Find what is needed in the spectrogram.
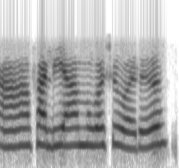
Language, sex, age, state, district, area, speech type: Goan Konkani, female, 18-30, Goa, Canacona, rural, conversation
